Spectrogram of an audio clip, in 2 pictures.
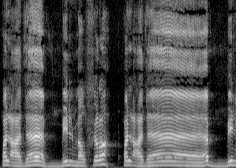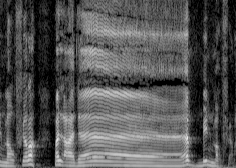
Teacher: والعذاب بالمغفرة قرأ بالإدغام السوسي عن أبي عمرو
